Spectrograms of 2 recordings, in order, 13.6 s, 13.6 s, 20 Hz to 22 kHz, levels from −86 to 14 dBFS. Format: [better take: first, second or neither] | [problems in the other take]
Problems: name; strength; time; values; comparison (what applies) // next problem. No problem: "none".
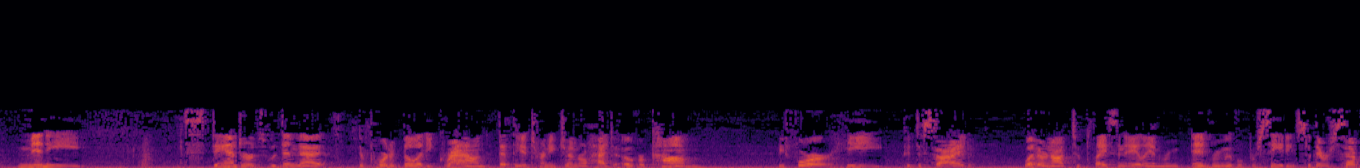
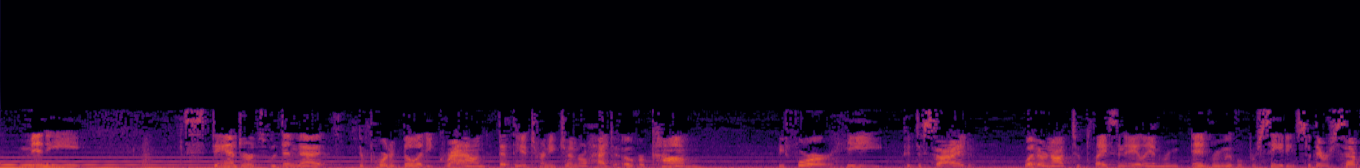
first | background sound (Musical instrument); 9 dB below the speech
